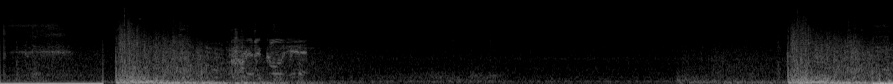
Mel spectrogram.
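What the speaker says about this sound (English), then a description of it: "I'm going to go shoot at the IS-3 again because he's just stopped." Tank cannon in World of Tanks firing at an IS-3, a heavy boom opening the stretch and another blast near the end, with engine rumble and talking in between.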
